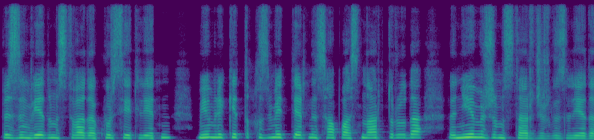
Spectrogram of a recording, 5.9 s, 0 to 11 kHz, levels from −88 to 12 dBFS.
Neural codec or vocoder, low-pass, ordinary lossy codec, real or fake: vocoder, 22.05 kHz, 80 mel bands, WaveNeXt; none; none; fake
